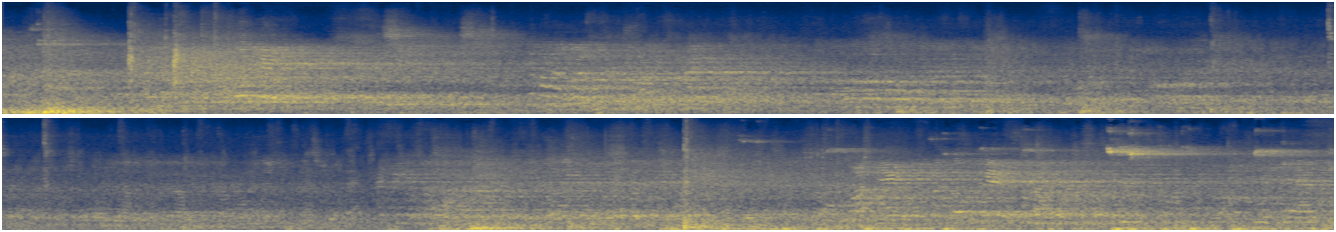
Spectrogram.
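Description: A futsal ball is kicked and thuds in an echoing sports hall.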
